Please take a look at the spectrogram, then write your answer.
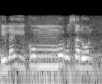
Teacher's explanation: الیکم میں میم ساکن ہے اور مرسلون میں دوسرا میم ہے، تو میم کا دوسرے میم میں ادغام کیا گیا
